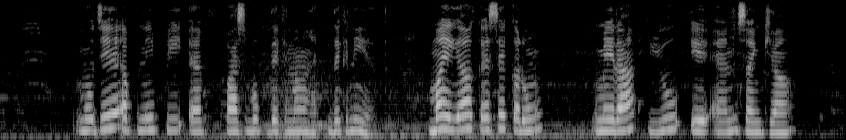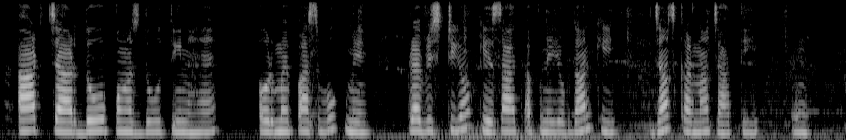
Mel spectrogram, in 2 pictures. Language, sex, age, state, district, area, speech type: Hindi, female, 30-45, Bihar, Madhepura, rural, read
